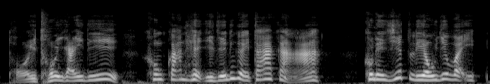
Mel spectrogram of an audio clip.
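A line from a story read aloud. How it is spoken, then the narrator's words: Sharp shout. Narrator (Vietnamese): Chú Phú quát lên rằng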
